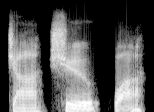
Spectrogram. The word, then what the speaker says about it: Joshua: I wouldn't write Joshua because that's not phonetic. That's how it's spelled. Instead, I would write, Joshua. Well, the word shoe in the middle, SHOE, has nothing to do with footwear, right?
